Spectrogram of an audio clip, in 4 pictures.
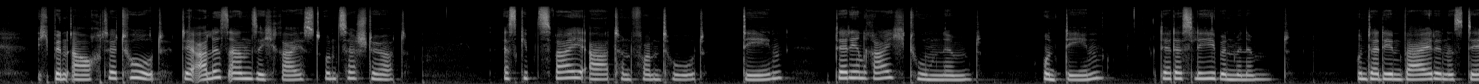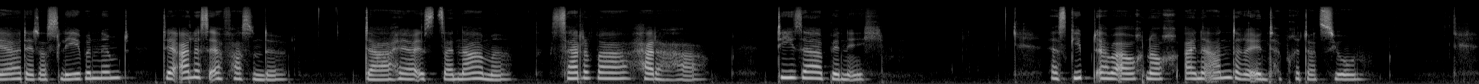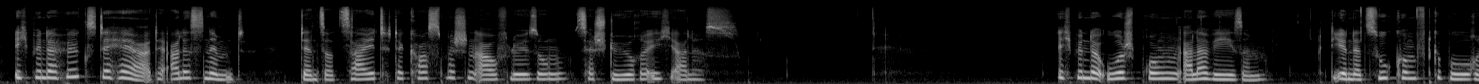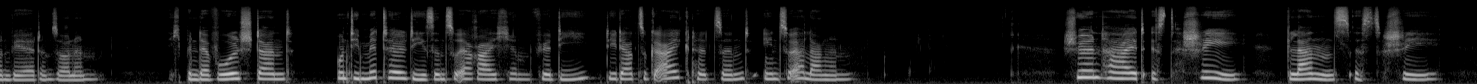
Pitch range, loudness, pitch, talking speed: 230-280 Hz, -25 LUFS, 250 Hz, 115 wpm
